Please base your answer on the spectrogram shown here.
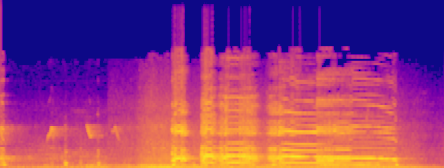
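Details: Crowing of a cockerel from a Vietnamese and American Sil chicken collection: a long, wavering, harmonic crow rises out of steady background hum and other distant fowl.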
